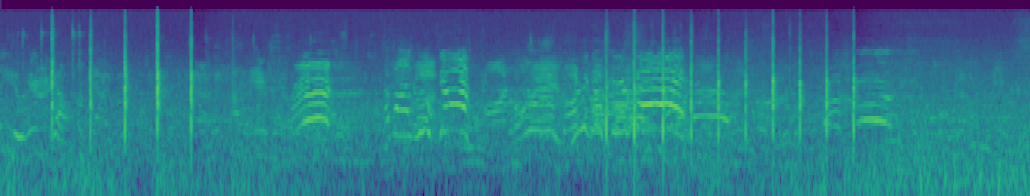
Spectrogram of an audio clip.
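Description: Voices calling and shouting across an open field in short rising-and-falling cries, loudest about three seconds in and again around six to seven seconds, with a dozen or more sharp clicks scattered irregularly through.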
